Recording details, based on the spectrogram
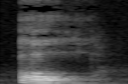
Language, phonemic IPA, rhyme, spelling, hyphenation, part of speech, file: Dutch, /ɑl/, -ɑl, al, al, determiner / adverb / conjunction, Nl-al.ogg
- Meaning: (determiner) all, all of; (adverb) 1. already 2. yet 3. emphatic modifier of adverbs 4. synonym of wel (“opposite of not”); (conjunction) even if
